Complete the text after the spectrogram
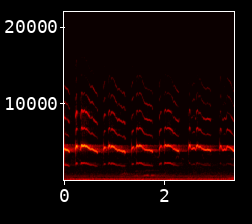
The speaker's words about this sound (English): It's called a killdeer. A killdeer is a tiny little bird that runs along the ground and it nests on the ground, and it will chase you if you come anywhere near its nest. You gotta be careful of those little killdeer.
